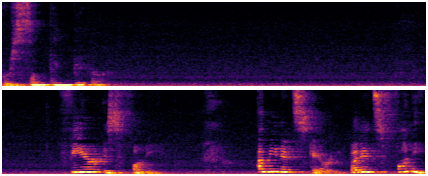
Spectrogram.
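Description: A woman speaks calmly into a microphone, heard through a loudspeaker.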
